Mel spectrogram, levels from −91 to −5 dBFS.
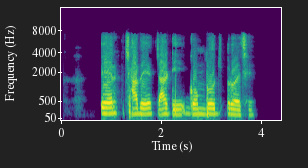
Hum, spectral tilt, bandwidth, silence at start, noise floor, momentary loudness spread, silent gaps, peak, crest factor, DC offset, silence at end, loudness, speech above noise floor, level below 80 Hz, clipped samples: none; -5.5 dB/octave; 7.8 kHz; 0.8 s; -51 dBFS; 5 LU; none; 0 dBFS; 12 dB; under 0.1%; 0.55 s; -12 LUFS; 40 dB; -48 dBFS; under 0.1%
